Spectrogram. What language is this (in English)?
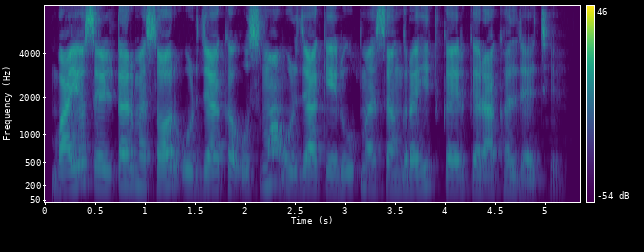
Maithili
